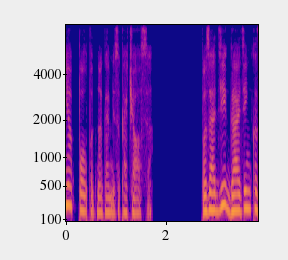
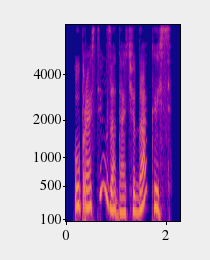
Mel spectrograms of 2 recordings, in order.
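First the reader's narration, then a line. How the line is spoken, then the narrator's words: Cheerful question. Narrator (Russian): весело спросила богиня свою кошку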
